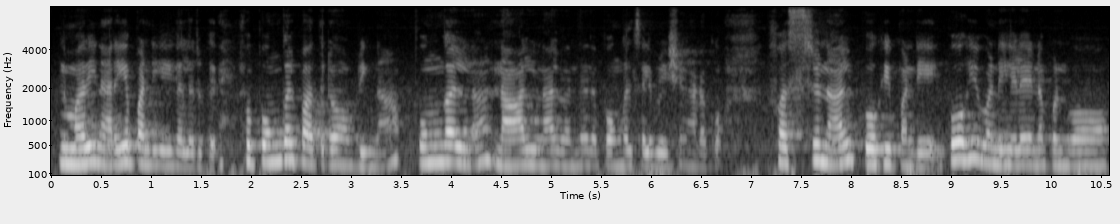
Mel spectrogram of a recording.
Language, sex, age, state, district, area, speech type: Tamil, female, 45-60, Tamil Nadu, Cuddalore, rural, spontaneous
